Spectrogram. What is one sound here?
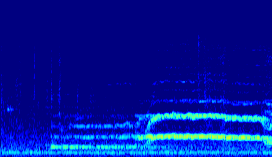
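A choir sings sustained notes in a large room.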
